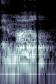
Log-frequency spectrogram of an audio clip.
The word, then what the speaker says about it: hermano: Well, the letter H is actually always silent in Spanish. That's why we pronounce the words hablar and hermano the way we do and not hablar or hermano. This simply isn't right because in Spanish, the H is always silent.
